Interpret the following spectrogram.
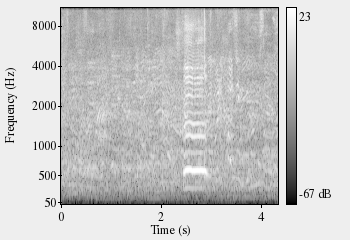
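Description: Crowd chatter echoing in a large indoor hall, and about two and a half seconds in, one loud yell held on a steady pitch for about half a second.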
